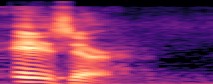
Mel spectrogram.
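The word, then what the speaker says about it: עזר: I guess if you can see it, you may recall the word that is used in Hebrew is pronounced ezer.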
